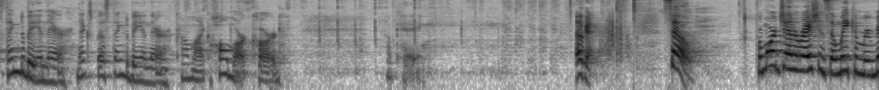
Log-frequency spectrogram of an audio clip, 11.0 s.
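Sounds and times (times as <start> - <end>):
speech: 0.1 - 3.7, 4.8 - 5.4, 7.2 - 7.6, 8.4 - 8.8, 9.5 - 10.9
pen scratching on paper while handwriting: 1.6 - 7.2.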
